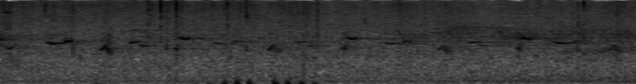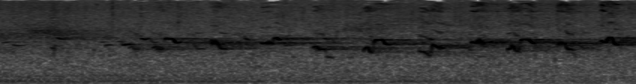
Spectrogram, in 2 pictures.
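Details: Sooty-headed bulbul lure recording for birds: faint chirps at first, a few low thumps, then a run of quick, bright, repeated chirping notes that grows louder and busier toward the end.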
